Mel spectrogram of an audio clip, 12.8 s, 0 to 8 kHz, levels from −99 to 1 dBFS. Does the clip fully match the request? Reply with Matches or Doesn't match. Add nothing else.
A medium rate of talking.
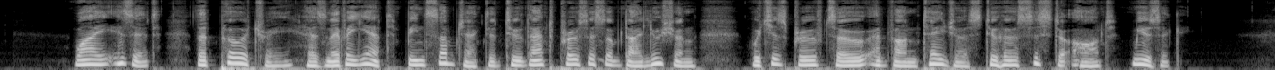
Doesn't match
